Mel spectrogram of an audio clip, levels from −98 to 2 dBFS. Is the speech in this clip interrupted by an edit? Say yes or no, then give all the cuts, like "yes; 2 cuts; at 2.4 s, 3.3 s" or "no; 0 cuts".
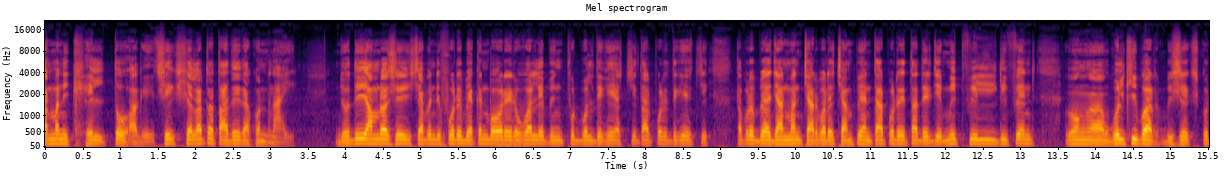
no; 0 cuts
